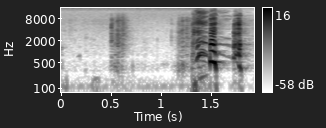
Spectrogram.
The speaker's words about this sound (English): You gotta stop. You're just like crunching chips and like moving the bag around. It's impossible.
